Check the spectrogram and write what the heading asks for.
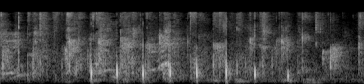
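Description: A crowd applauds after a talk, a dense wash of overlapping handclaps with a few sharper individual claps popping out, fairly steady and moderately loud throughout.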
